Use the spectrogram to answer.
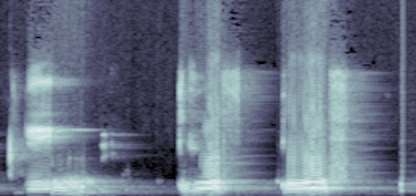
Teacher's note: জিহ্বার গোড়া তার বরাবর উপরে তালুর সঙ্গে লাগাইয়া উচ্চারিত হয় কফ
